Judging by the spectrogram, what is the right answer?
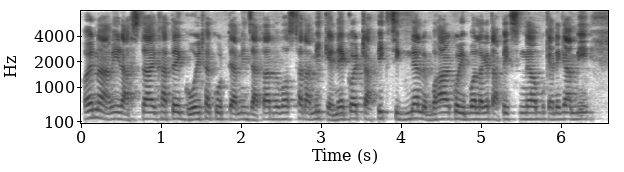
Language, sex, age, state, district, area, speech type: Assamese, male, 30-45, Assam, Dibrugarh, urban, spontaneous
